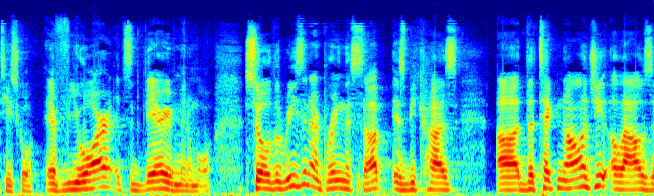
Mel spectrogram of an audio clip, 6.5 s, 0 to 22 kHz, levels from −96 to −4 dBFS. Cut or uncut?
cut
